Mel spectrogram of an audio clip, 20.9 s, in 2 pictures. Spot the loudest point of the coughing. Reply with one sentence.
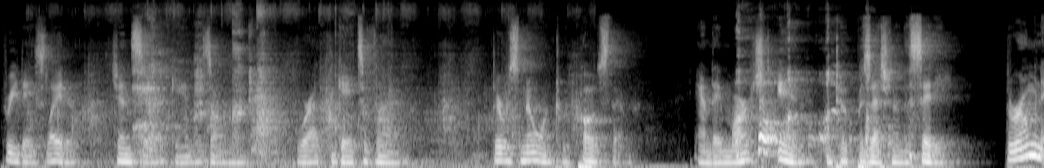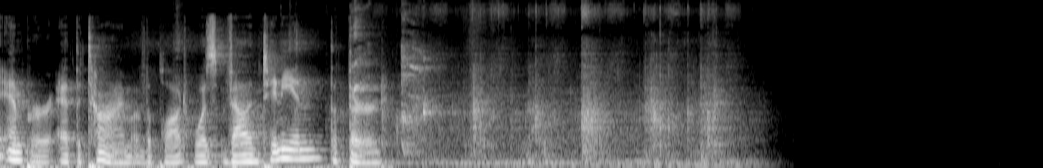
The loudest moment of the coughing is at 8 seconds.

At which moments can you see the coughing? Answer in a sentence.
The coughing can be heard from 1.3 to 2.8 s, from 7.3 to 9.3 s and from 13.9 to 15.6 s.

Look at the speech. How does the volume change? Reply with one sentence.
The loudness of the speech goes up.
